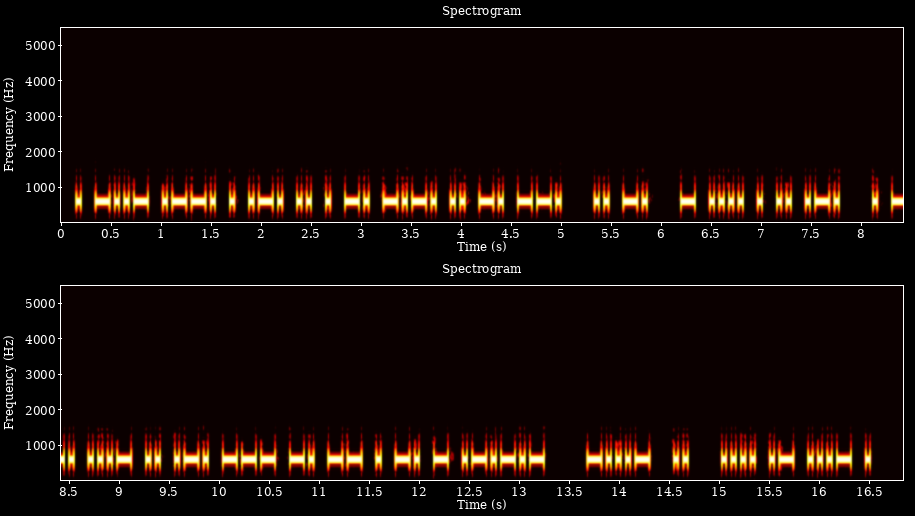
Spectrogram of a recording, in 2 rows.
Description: Morse code, heard as a keyed tone, about 25 wpm, 600 Hz. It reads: EXPERIENCING IN THEIR ENVIRONMENT. <BT> I HAVE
